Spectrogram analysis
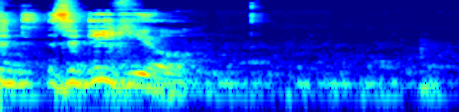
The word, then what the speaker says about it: Zedekiel: It's like Zedekiel. Ezekiel, but rearranged a little bit.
